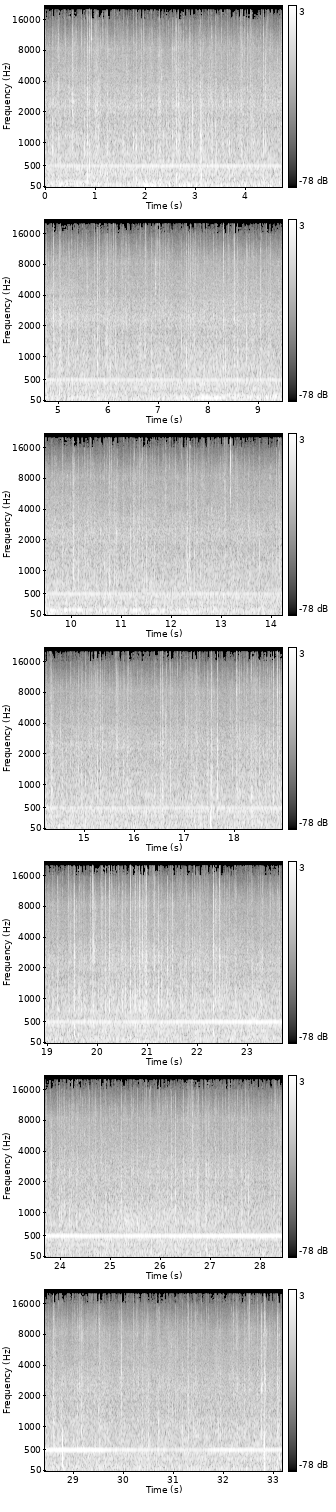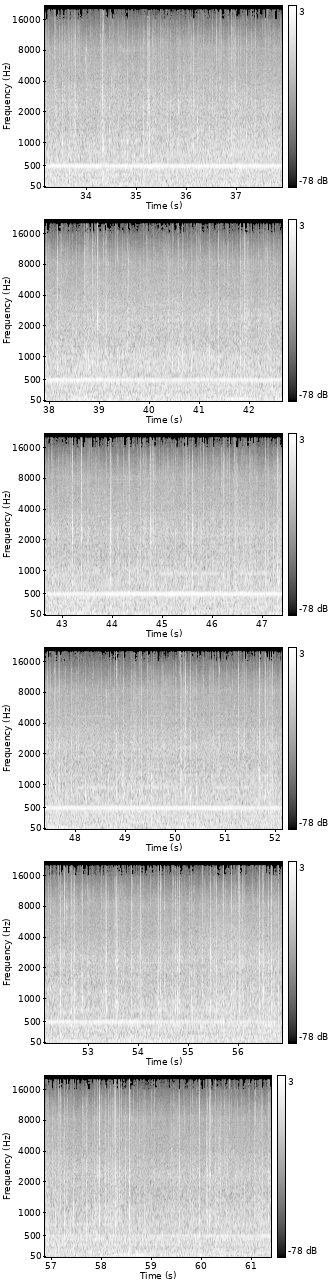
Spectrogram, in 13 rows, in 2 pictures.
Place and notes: Maribor, Slovenia - rain from a 6th story window
rain from a 6th story window of hotel city, courtyard side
